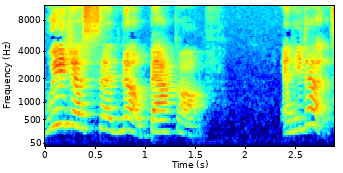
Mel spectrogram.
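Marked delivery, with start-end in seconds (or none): 0.0-1.6 very loud, full-volume shouting yell. Retelling how she turned and answered the harasser: retelling her own yell. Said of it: "I turn around and I yell back at him".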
